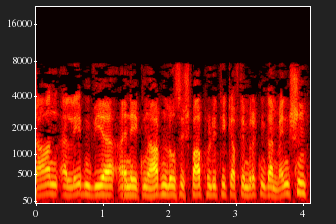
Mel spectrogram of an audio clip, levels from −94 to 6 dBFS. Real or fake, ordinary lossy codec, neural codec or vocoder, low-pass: real; none; none; none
